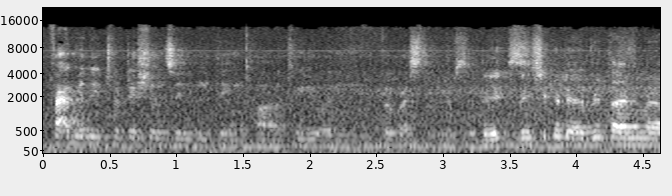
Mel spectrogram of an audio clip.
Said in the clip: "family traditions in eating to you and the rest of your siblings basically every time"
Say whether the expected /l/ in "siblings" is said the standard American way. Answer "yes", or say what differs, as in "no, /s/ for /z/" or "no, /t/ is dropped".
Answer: no, /l/ is dropped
